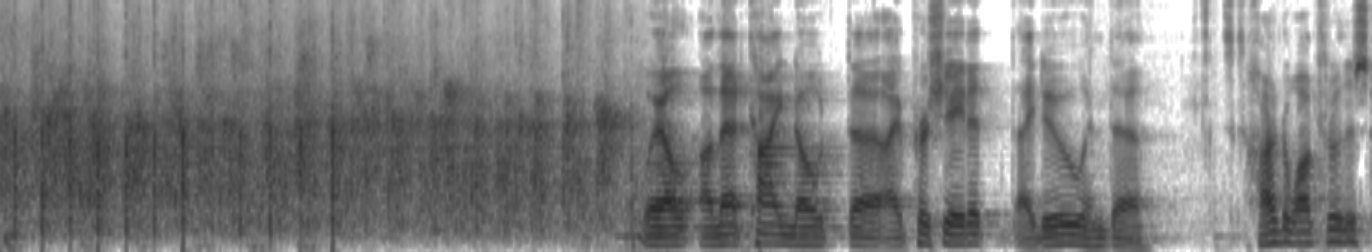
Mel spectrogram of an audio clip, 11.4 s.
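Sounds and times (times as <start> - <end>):
courtroom audience applauding: 0.0 - 5.7
speech: 5.4 - 9.6, 10.2 - 11.4.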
